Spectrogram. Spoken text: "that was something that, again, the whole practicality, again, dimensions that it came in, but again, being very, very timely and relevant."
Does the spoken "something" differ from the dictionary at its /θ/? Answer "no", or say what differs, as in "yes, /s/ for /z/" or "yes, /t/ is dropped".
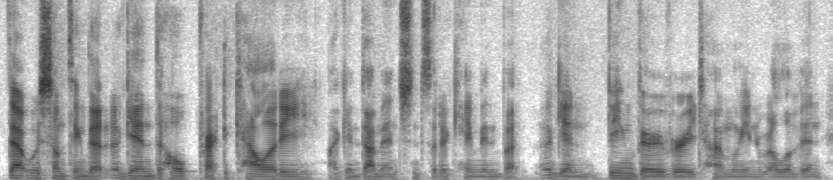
no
